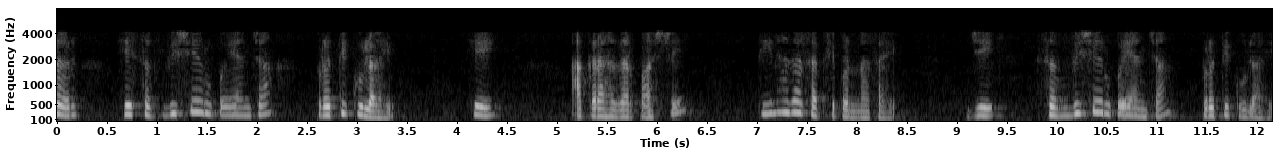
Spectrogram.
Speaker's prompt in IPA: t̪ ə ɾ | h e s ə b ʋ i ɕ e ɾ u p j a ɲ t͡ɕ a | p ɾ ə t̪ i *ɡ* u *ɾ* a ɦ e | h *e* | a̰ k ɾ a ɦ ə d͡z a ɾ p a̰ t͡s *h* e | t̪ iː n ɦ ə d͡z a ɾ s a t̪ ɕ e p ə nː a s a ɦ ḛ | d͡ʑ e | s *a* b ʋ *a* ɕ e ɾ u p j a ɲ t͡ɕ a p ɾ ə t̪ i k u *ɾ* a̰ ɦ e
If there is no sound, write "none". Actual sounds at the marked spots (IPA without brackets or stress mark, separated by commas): k, l, e, ɕ, ə, i, l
